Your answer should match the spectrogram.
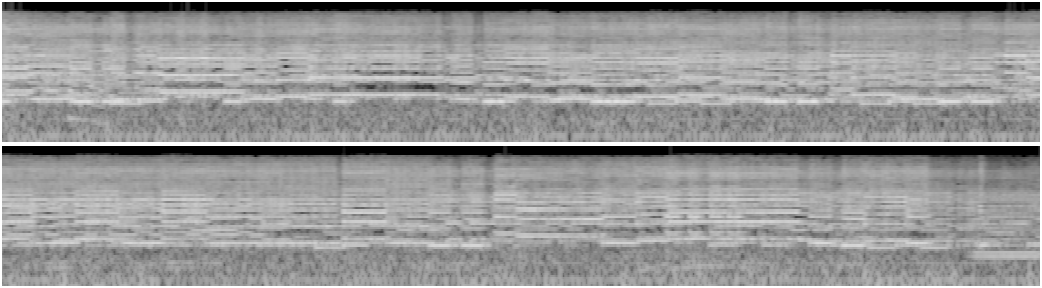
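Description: Tour bus's basuri telolet horn playing a tune, its notes stepping up and down every fraction of a second without a break.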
